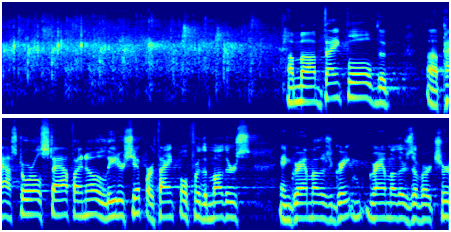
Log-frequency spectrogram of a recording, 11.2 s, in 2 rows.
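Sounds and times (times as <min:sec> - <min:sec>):
applause: 0:00.0 - 0:03.7
speech: 0:03.6 - 0:11.1.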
